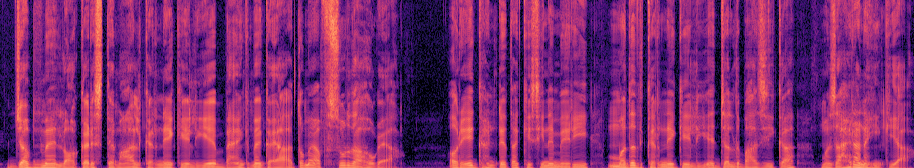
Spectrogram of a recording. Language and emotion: Urdu, sad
